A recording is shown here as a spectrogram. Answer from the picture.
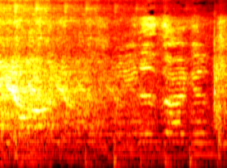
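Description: Grunge rock song with distorted electric guitar, with a few sharp hits in the second half.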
